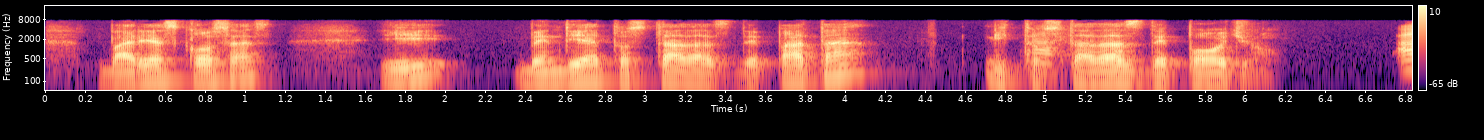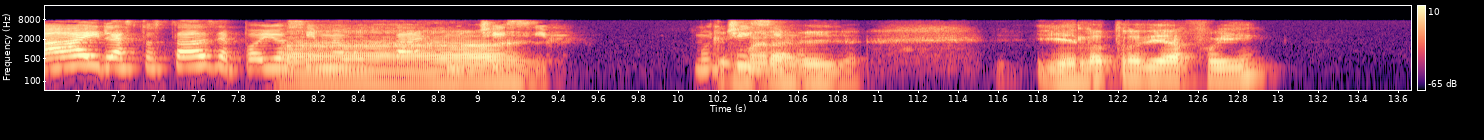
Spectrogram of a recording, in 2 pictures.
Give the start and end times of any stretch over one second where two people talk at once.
8.0-9.3

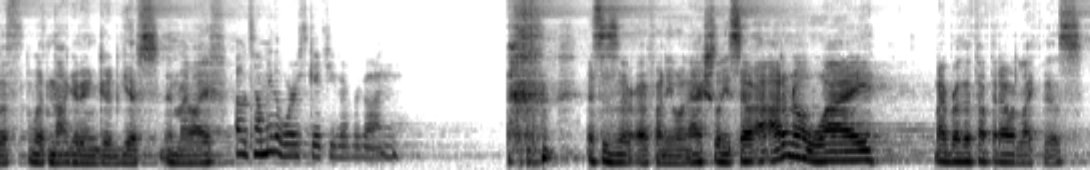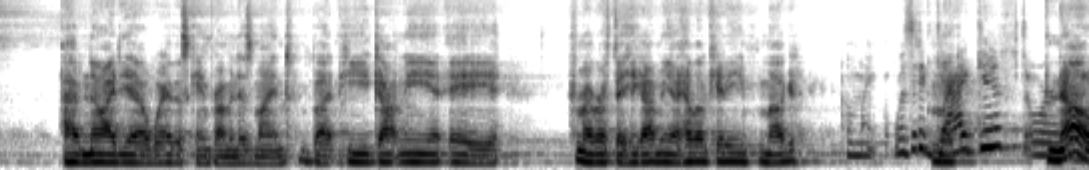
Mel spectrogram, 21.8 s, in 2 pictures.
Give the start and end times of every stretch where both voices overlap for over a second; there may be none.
none

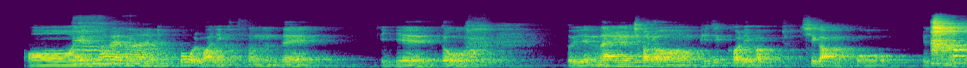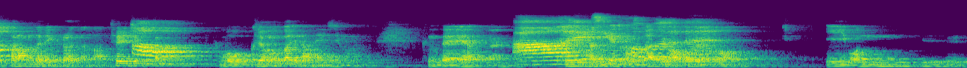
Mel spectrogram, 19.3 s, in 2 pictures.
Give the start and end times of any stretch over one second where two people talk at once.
15.2-16.9

